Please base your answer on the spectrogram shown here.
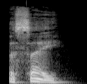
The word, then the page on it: assay: British English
